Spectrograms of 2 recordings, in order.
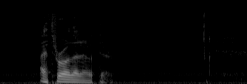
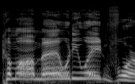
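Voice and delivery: high, loud teasing call; hammed-up kids shouting; mock kids calling out; 11 semitones higher, 10 dB louder than usual. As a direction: yell up at the hesitating dad.

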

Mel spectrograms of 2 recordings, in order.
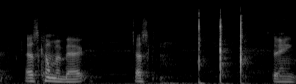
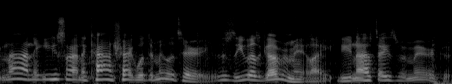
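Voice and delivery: refusing; 7 semitones higher than usual. Retold or imitated.

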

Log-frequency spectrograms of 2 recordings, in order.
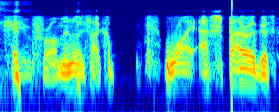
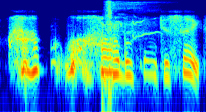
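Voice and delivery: higher-pitched mock horror; retold shock; 10 semitones higher, 3 dB louder than usual. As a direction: act out your appalled reply. Retold shocked reaction to remark.

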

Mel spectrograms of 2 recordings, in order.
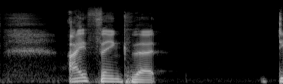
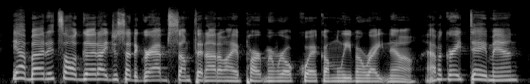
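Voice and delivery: forced positivity; 6 semitones higher than usual. Retold or imitated. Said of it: "still pushing the positivity".

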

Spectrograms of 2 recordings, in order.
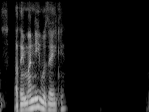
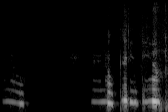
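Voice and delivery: tiny, high-pitched strangled fuming; stuck-mad; 13 semitones higher, 13 dB quieter than usual. Acted. Host mimicking someone too mad to move, in a high, hushed fury. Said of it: "get so mad you can't even move".

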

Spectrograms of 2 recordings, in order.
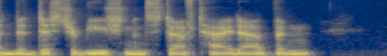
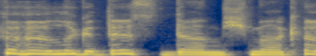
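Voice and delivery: mocking voice; 5 semitones higher, slower than usual. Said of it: "being like".

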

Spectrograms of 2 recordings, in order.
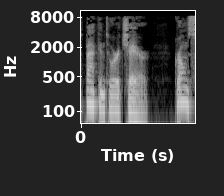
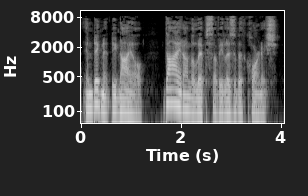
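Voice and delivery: ordinary delivery

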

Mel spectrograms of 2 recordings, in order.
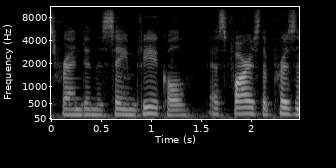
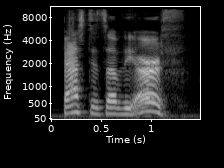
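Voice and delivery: much louder furious roar; 3 semitones higher, 10 dB louder than usual. A narrator's reading. Captain roars curses at the bailiffs. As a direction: hurl the curse at them. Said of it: "roared O'Blunderbuss".

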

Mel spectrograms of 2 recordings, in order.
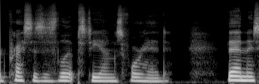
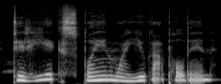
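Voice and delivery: plain reading voice

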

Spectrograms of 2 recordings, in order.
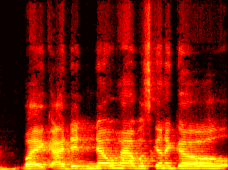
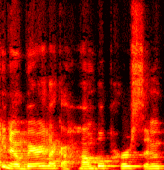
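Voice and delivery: ordinary talk

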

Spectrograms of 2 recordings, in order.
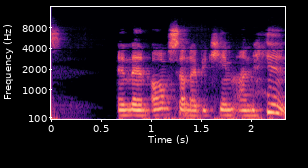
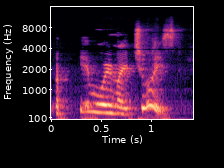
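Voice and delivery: startled realization; 8 semitones higher than usual. Retold or imitated.

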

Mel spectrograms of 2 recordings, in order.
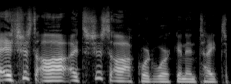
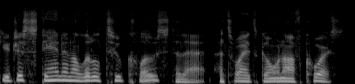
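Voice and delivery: quiet instructor voice; 3 semitones higher, 8 dB quieter than usual. Retold or imitated. Retold instructor correcting him quietly.

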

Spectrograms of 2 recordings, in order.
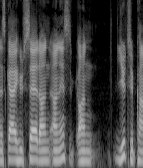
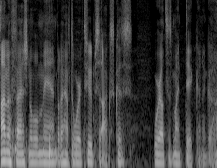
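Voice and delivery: soft, deadpan macho voice; manly man; 3 semitones lower, 7 dB quieter than usual. Pretend. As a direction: confide quietly as the tough guy. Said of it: "the guy that you're doing right now".

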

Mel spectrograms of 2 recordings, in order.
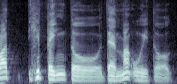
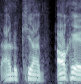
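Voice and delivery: usual speaking voice

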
